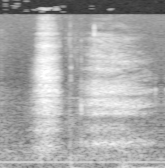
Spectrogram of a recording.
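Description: A single short, explosive sneeze bursts out as a sharp, breathy blast, followed by a quieter hissing exhale over a low, steady background hum.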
